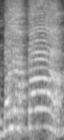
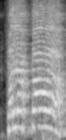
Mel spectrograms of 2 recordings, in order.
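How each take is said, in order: First: Loud, high call to clap; clap cue shout. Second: Loud, high shouted call; clap cue shout. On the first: Seminar speaker rallying the crowd to clap, loud high call. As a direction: rouse the room with a shouted cue. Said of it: "Sige nga, practice natin". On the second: Speaker repeating the clap drill with the audience, shouted cue. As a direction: shout it out to wake the room. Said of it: "Ulitin nga natin". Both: Shown as a demonstration.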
